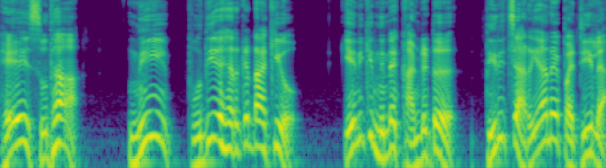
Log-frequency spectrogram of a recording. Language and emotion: Malayalam, surprised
